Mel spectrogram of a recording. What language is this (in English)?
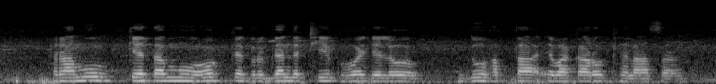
Maithili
